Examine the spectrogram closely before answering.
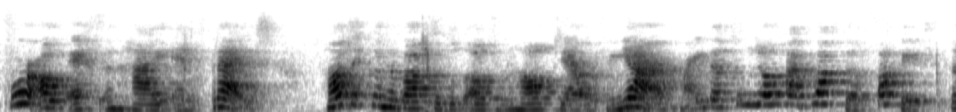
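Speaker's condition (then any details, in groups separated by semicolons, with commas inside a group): No condition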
